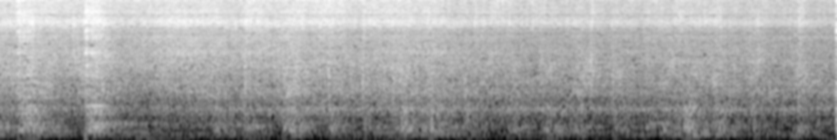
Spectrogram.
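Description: Onion, tomato, ginger paste and green chili paste are stirred together in a hot pan, giving a continuous bright sizzle with soft scraping, steady and close, with no voices.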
